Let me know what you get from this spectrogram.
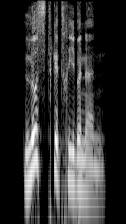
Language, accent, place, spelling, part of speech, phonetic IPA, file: German, Germany, Berlin, lustgetriebenen, adjective, [ˈlʊstɡəˌtʁiːbənən], De-lustgetriebenen.ogg
- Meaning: inflection of lustgetrieben: 1. strong genitive masculine/neuter singular 2. weak/mixed genitive/dative all-gender singular 3. strong/weak/mixed accusative masculine singular 4. strong dative plural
